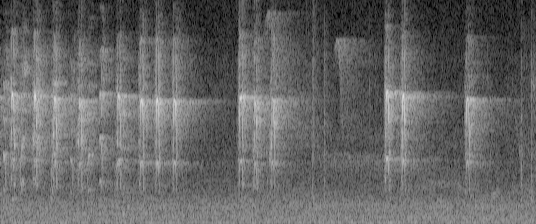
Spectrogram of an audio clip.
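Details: A Downy Woodpecker defending its nest territory from a Hairy Woodpecker at Plymouth Township Park, Michigan, gives a quick chatter of sharp, high notes, several per second, then a few isolated high calls after a pause.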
